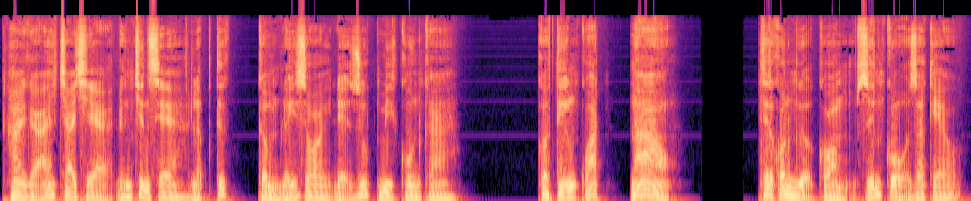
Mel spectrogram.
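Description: A man narrating a literary novel as an audiobook, steady and expressive. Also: deep voice, unhurried, husky, dry recording, studio quality.

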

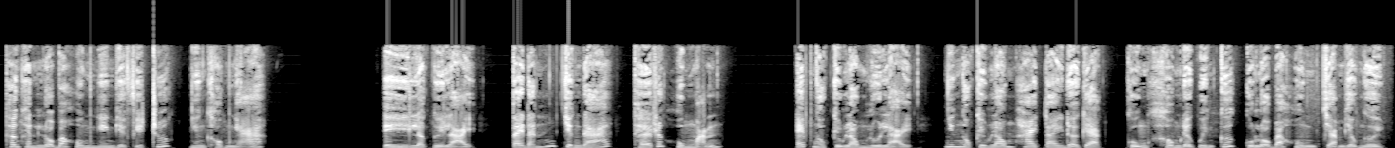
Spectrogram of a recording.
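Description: A woman narrating a martial arts novel in a steady, measured reading. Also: medium pitch, dry recording, studio quality.

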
